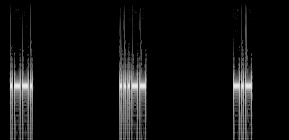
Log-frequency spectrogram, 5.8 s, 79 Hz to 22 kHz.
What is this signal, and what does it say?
Morse code, heard as a keyed tone, about 30 wpm, spaced as for 5 wpm, 700 Hz. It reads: P3K
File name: Lesson 37e - Letter x - Three Characters 30wpm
